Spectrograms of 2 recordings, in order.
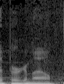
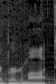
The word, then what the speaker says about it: bergamot: But yeah, that's the bergamot or bergamot, depending if you pronounce that tea at the end of it, which I've seen some people do, some people not do.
